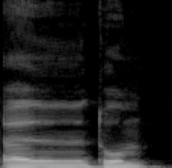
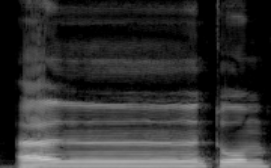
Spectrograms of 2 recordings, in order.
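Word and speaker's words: أنتم: Cara membacanya adalah samarkan nunnya kepada huruf ta, bukan dengan dengung, bukan dengan ng. Nah, akan tetapi dia samar ke ta langsung, anta.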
